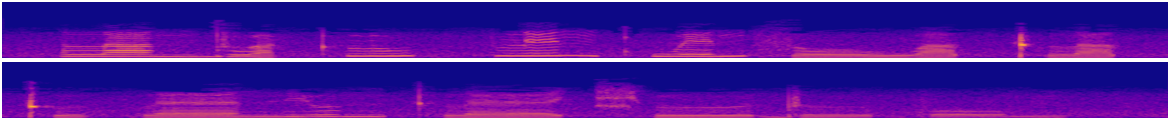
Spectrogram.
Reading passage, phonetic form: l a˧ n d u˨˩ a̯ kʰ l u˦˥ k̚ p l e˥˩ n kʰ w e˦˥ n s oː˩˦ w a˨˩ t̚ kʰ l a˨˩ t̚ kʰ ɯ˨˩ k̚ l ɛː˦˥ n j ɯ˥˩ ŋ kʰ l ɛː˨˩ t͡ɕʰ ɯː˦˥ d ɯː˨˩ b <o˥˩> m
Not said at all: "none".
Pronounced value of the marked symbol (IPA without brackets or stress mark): o˩˦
